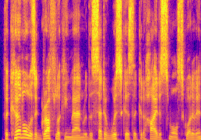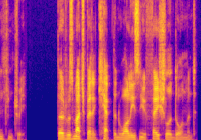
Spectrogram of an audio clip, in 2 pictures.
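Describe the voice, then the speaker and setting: Man, narrator, storybook reading, low voice, dry close sound. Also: no room sound. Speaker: author and narrator.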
